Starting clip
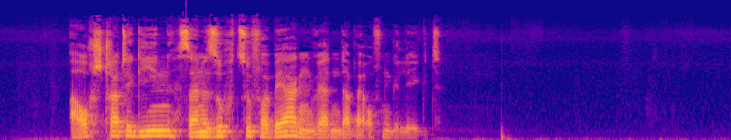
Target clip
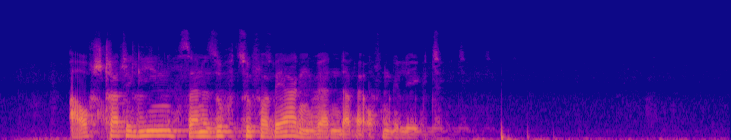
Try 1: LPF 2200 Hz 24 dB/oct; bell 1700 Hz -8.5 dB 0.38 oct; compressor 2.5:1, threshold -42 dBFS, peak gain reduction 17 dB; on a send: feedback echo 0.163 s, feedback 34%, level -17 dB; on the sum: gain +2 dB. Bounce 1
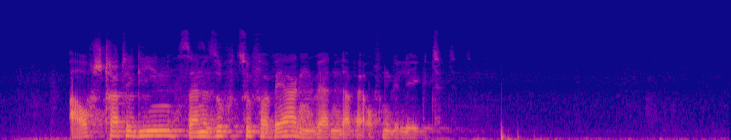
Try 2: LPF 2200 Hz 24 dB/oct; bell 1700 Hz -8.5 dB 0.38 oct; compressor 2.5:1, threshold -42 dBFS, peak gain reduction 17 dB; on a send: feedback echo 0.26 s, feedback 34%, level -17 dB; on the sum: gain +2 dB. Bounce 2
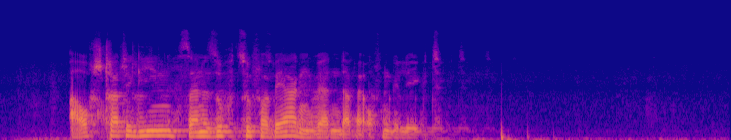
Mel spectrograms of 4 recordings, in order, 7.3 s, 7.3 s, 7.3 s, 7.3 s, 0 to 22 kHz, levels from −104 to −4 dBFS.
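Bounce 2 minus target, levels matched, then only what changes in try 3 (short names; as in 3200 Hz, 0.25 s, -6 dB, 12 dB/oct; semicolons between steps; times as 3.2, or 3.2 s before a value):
2000 Hz band +5.0 dB
change: bell 1700 Hz -20 dB 0.38 oct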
